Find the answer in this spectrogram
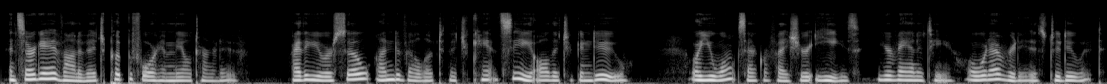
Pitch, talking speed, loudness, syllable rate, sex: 195 Hz, 200 wpm, -16 LUFS, 6.3 syllables/s, female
